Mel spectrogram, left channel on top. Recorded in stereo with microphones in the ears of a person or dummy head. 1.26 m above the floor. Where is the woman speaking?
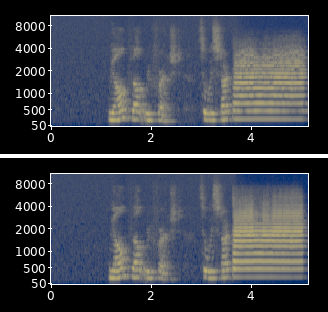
65° left (ahead or behind), 2.5 m; by 3.5 s 50° left (ahead or behind), 4 m.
